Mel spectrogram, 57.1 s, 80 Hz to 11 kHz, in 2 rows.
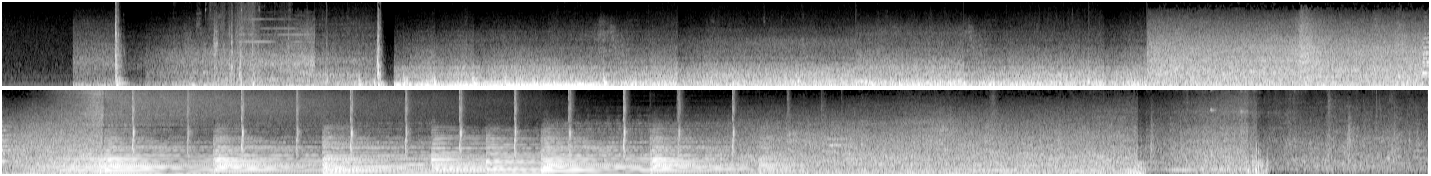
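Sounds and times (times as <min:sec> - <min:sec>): outdoor traffic noise: 0:00.0 - 0:57.0
car engine and tyres rumble: 0:01.4 - 0:34.9.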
